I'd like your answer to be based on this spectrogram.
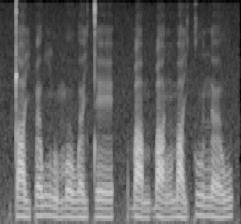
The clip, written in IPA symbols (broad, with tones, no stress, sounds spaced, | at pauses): ʈ a˨˩ j ɓ ə˧ w ŋ u˨˩˨ m o˨˩ w ə˨˩ j t̪ e˨˩ | ɓ a˨˩˨ m ɓ a˨˩˨ ŋ m a˨˩˦ j k u˧ n əː˨˩˦ w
